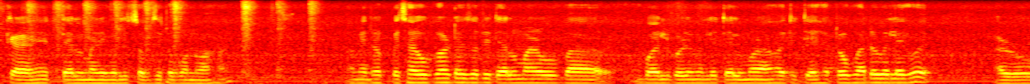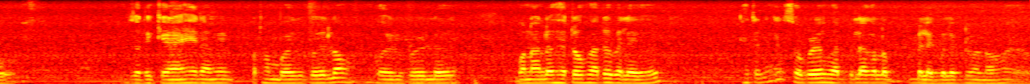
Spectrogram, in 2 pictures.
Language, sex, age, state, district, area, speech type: Assamese, male, 18-30, Assam, Lakhimpur, rural, spontaneous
